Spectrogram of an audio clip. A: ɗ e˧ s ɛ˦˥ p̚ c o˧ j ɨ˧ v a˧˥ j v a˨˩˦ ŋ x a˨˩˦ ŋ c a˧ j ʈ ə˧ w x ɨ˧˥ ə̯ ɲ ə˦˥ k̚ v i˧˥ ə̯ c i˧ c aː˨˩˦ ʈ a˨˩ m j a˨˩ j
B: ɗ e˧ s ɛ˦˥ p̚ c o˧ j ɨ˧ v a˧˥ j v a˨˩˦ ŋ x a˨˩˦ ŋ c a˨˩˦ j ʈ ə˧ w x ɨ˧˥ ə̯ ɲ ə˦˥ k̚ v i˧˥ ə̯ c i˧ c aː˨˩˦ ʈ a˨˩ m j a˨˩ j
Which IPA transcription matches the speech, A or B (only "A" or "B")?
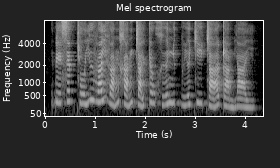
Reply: B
